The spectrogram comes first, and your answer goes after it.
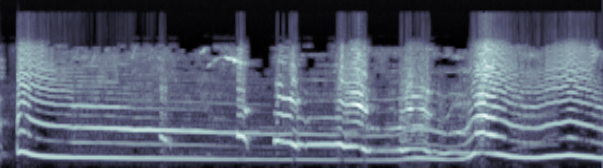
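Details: Husky-wolf hybrid dog howling while arguing with its owner: one long, steady, slightly falling tonal howl, breaking near the end into a wavering, rising and falling yodel-like phrase, loud and clear throughout.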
